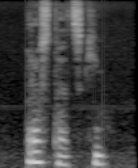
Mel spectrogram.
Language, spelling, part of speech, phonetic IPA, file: Polish, prostacki, adjective, [prɔˈstat͡sʲci], LL-Q809 (pol)-prostacki.wav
